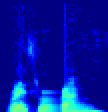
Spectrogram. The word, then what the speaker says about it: restaurant: a restaurant To eat in a. to eat And Lil, how do you pronounce this word? restaurant Only 2 syllables. Remember, restaurant, restaurant, restaurant.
